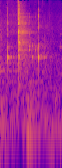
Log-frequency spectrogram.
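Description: Glasses of bourbon clink together in a toast at breakfast, a few quick, bright chimes, one louder knock among them, with no talking and quiet between the taps.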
